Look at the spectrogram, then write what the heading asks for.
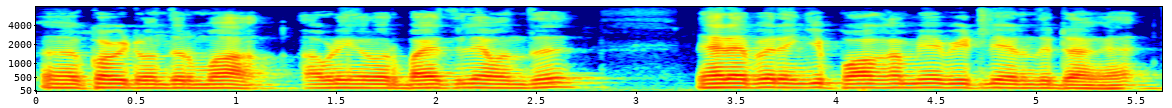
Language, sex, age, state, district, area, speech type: Tamil, male, 45-60, Tamil Nadu, Namakkal, rural, spontaneous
